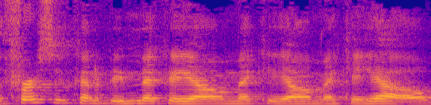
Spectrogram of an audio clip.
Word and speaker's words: Mikael: It's a different pronunciation of it, um, but it's Mikael, Mikael, Mikael. he who is like unto God. The El part is, is an ancient um, Hebrew name for God.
